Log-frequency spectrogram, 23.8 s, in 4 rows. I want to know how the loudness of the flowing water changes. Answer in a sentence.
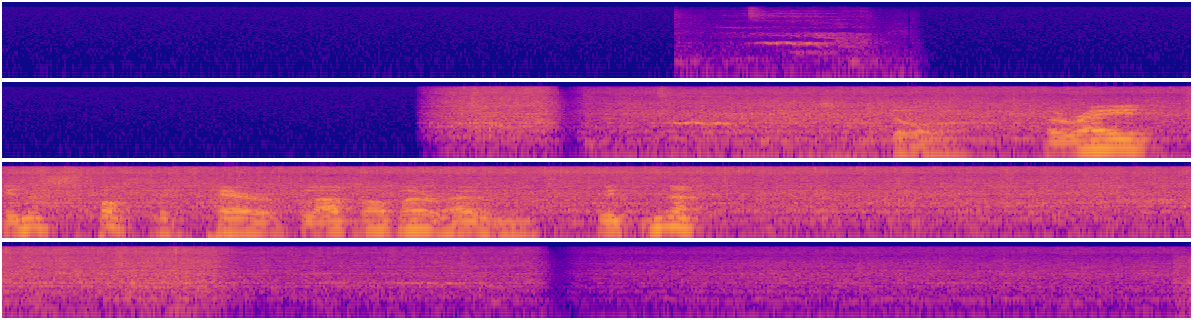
The loudness of the flowing water goes down.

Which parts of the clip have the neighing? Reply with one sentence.
The neighing can be heard from 3.4 to 4.6 s, from 8.8 to 10.4 s and from 19.4 to 20.6 s.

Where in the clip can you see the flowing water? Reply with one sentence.
You can hear the flowing water from 8.0 to 23.7 s.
